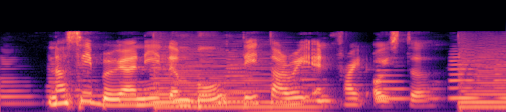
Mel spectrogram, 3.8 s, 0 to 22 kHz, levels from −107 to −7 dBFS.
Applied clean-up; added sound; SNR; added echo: classical method log-MMSE.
